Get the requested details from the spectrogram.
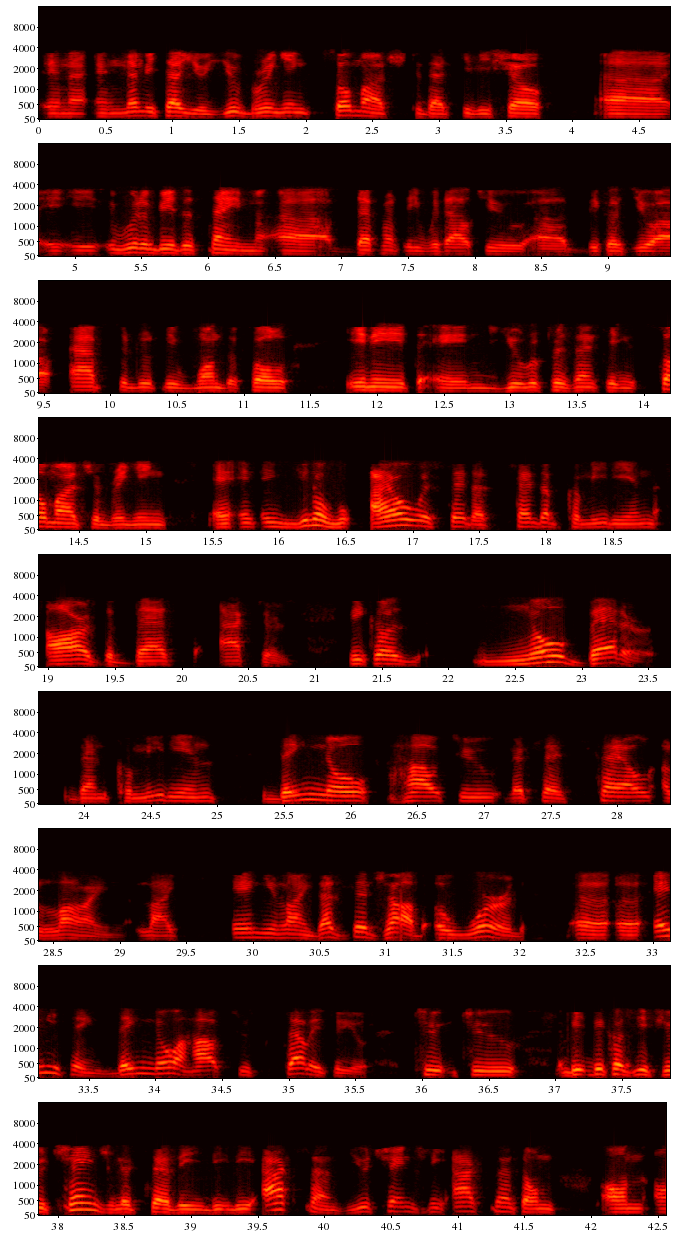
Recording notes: On the phone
